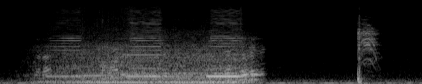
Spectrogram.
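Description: A motor vehicle's engine running for about two seconds with people's voices over it, stopping abruptly, then one short sharp sound near the end.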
